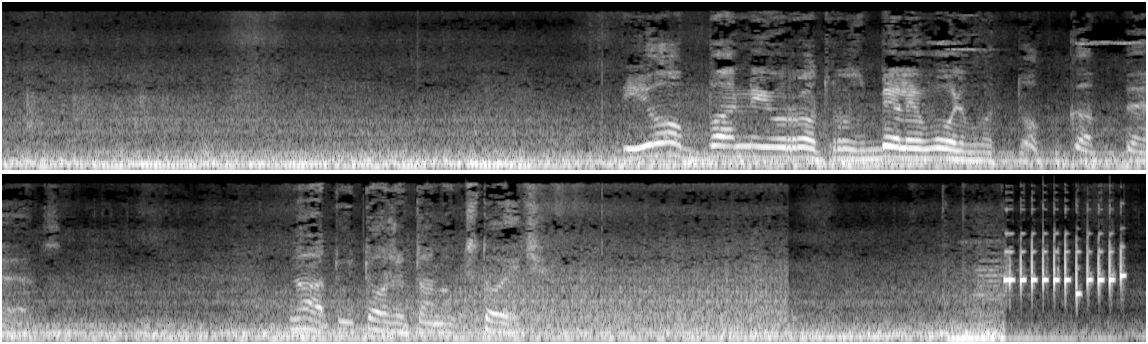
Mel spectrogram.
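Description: A vehicle engine rumbles low and steady from inside the cab.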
